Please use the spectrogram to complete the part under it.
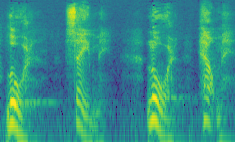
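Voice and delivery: a gentle, slow cry for help; humble prayer. Shown as a demonstration. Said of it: "Just say".

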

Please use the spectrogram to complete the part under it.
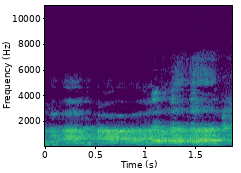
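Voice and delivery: slow, soft, helpless stammering; flustered stammer. Retold or imitated. A stumped skeptic stammering, lost for an answer. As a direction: stumble for words like you're caught out. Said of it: "their lips going all over here".

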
